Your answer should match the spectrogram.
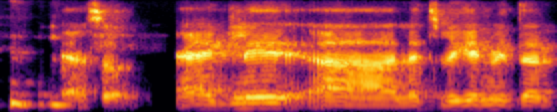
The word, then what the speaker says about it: Egle: just want to say my name is pronounced like for anybody yeah it's it's Lithuanian a little bit different so but Eagle is okay yeah so agle uh let's begin with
